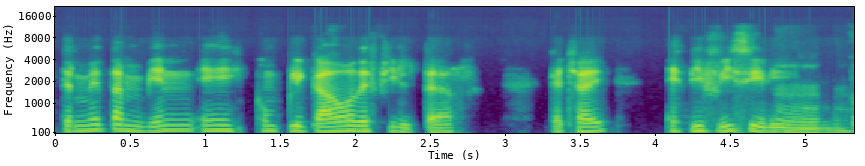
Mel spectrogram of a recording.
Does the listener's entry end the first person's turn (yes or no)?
no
